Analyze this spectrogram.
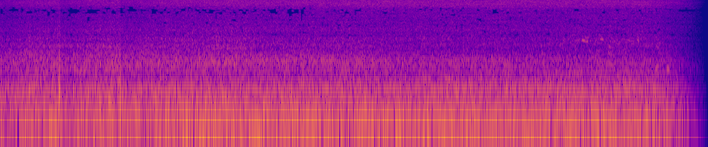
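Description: A steam locomotive rumbles slowly along the rails.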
